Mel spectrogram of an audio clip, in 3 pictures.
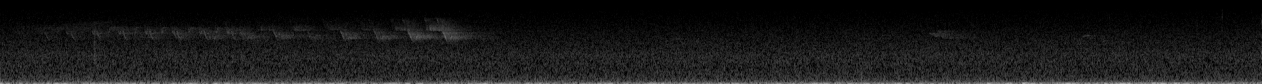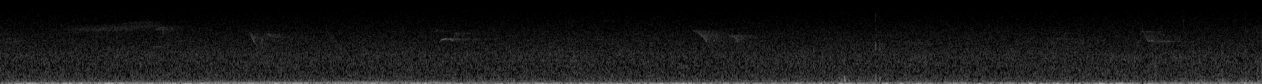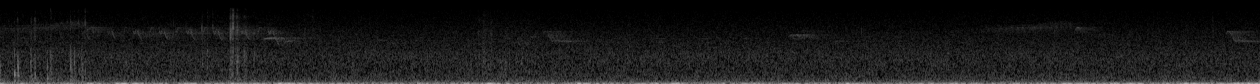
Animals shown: Northern Parula (Setophaga americana)
Ovenbird (Seiurus aurocapilla)
Blue-headed Vireo (Vireo solitarius)

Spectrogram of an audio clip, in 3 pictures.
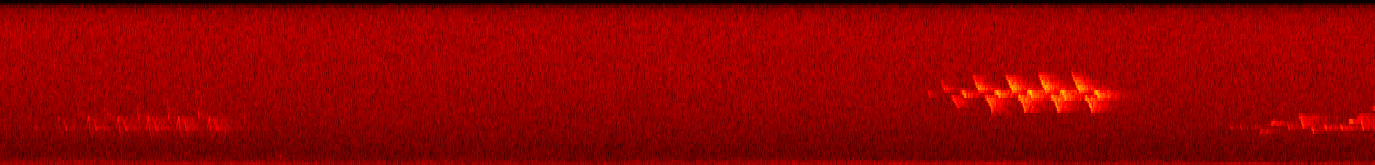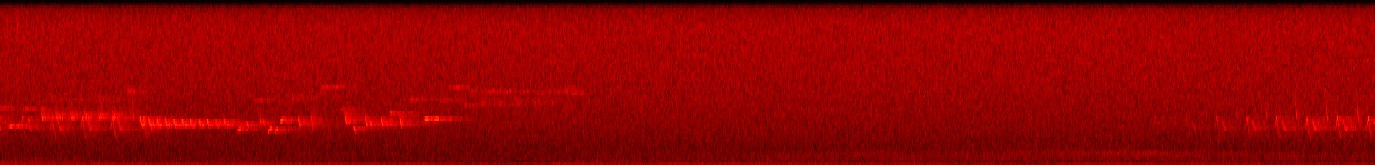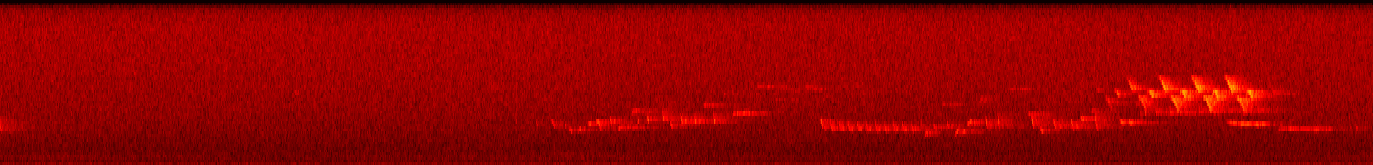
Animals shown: Black-and-white Warbler (Mniotilta varia)
Winter Wren (Troglodytes hiemalis)
Black-capped Chickadee (Poecile atricapillus)
Ovenbird (Seiurus aurocapilla)

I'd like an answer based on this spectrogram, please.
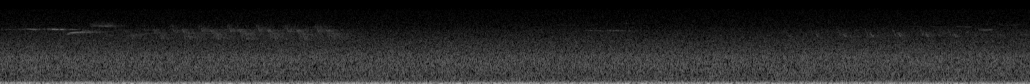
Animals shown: Black-throated Green Warbler (Setophaga virens)
Ovenbird (Seiurus aurocapilla)

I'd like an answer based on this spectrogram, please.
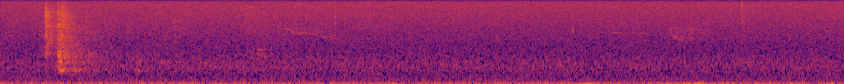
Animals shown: Blue-headed Vireo (Vireo solitarius)

